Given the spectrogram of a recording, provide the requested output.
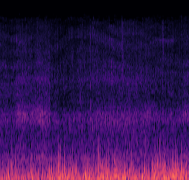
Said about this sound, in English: That's such an annoyingly loud car. I'm really sorry about this. Again, winging it in the moment here without my equipment. Okay, he turned off the engine.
